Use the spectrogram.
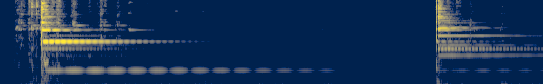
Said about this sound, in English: It was someone's job to walk around the cemetery and listen for these death bells to go off.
